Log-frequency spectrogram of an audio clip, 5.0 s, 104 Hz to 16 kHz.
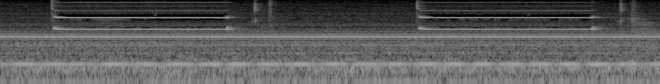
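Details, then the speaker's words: Venus Viva radiofrequency skin-rejuvenation handpiece during a full-face pass. Two high, steady electronic tones of about 1.3 seconds each play over a constant hum, each tone marking a completed pulse. "hope you'll notice the light on the candy felt light up and tells me when it's complete but the sound also tells me when the pulse is complete"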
